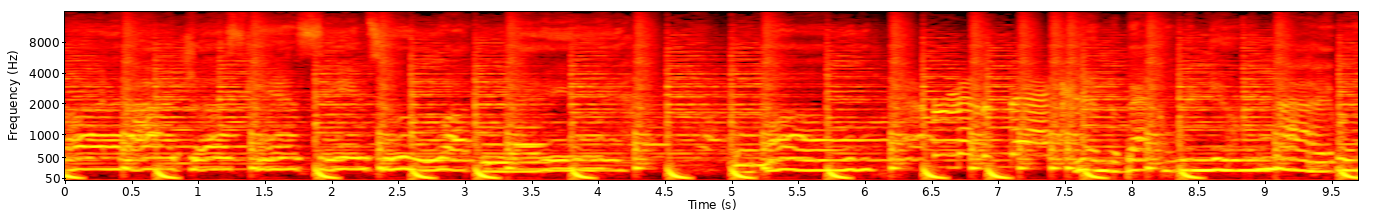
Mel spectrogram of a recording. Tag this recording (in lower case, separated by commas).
music, rhythm and blues, pop music, singing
